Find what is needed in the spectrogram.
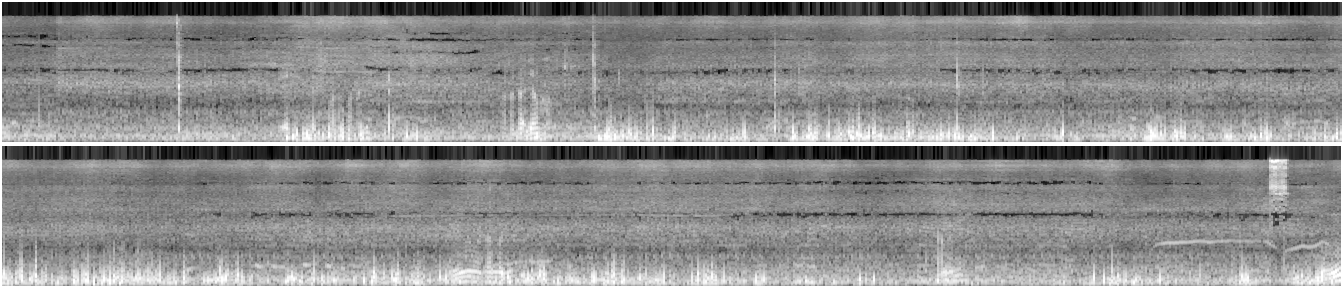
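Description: Indistinct voices talking, unintelligible, over steady outdoor background noise.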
